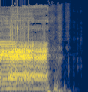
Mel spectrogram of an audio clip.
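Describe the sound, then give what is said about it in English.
A voice imitates a shot clock buzzer, made in someone's face after counting down the shot clock while guarding them: one loud, nasal, buzzing tone held for about a second, then it breaks off into a few short breathy trailing sounds. “No, you just make a big buzzer in their face.”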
